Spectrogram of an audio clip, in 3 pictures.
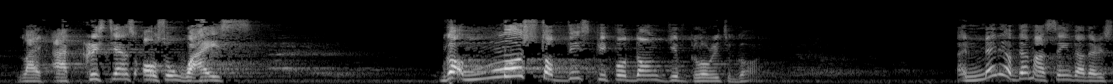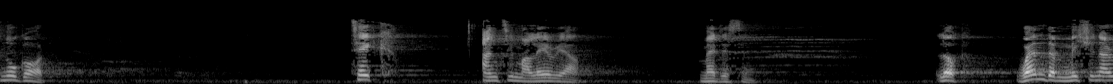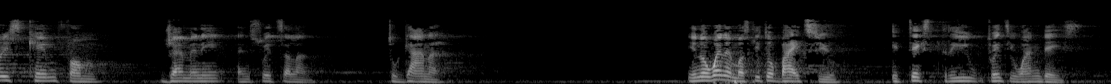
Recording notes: Preached at the Wisdom Impartation Service, LCI Lily of the Valley Cathedral, Teshie.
